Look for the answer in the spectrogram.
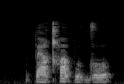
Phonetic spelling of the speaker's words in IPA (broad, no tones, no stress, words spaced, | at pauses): pæqʰɒpu ɡo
